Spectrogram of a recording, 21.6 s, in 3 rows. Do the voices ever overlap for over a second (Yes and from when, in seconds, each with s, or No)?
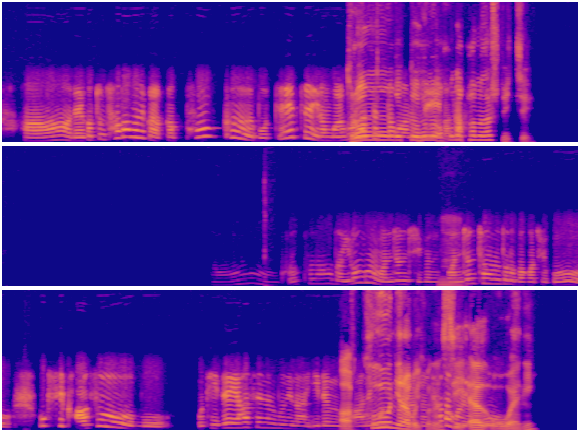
Yes, from 4.3 s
